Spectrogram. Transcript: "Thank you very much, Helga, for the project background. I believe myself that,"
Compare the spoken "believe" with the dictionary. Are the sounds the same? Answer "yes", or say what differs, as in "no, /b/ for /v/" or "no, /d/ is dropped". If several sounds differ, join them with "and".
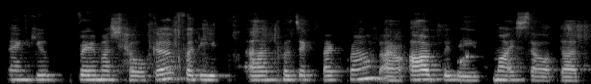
yes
